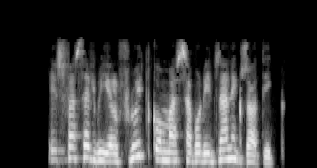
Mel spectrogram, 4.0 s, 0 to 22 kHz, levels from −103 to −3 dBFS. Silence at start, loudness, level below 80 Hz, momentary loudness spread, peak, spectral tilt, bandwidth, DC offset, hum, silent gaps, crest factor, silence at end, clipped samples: 0.6 s; -16 LUFS; -56 dBFS; 9 LU; -2 dBFS; -4.5 dB/octave; 8.2 kHz; under 0.1%; none; none; 16 dB; 0.55 s; under 0.1%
